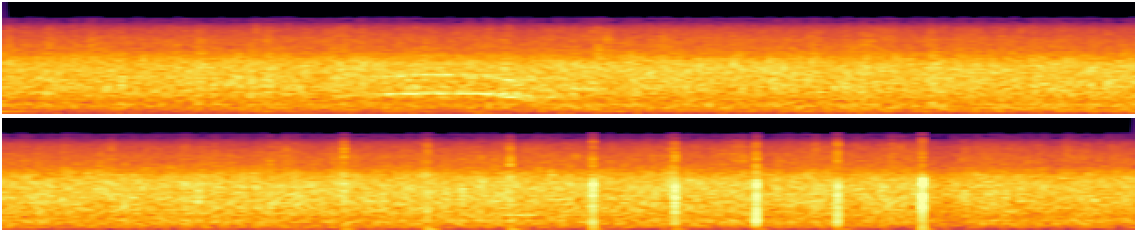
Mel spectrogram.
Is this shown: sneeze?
no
